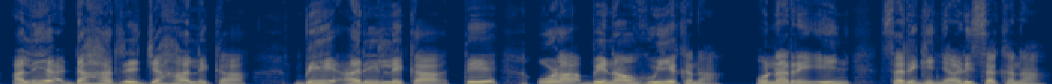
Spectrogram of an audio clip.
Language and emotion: Santali, angry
